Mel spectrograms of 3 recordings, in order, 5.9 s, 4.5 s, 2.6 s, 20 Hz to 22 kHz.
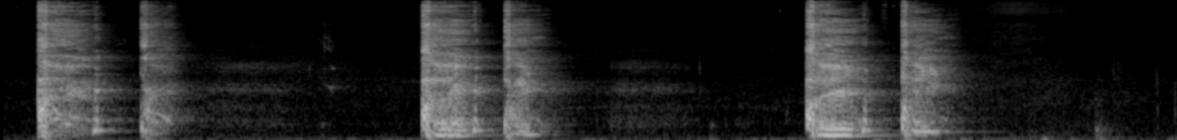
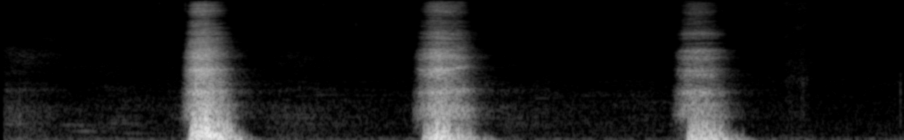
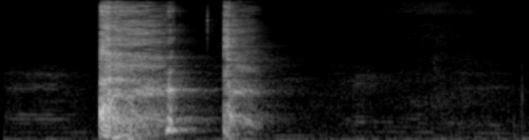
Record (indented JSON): {
  "three_cough_length": "5.9 s",
  "three_cough_amplitude": 8946,
  "three_cough_signal_mean_std_ratio": 0.36,
  "exhalation_length": "4.5 s",
  "exhalation_amplitude": 32768,
  "exhalation_signal_mean_std_ratio": 0.26,
  "cough_length": "2.6 s",
  "cough_amplitude": 13400,
  "cough_signal_mean_std_ratio": 0.3,
  "survey_phase": "beta (2021-08-13 to 2022-03-07)",
  "age": "18-44",
  "gender": "Female",
  "wearing_mask": "No",
  "symptom_cough_any": true,
  "symptom_new_continuous_cough": true,
  "symptom_runny_or_blocked_nose": true,
  "symptom_fever_high_temperature": true,
  "symptom_headache": true,
  "symptom_other": true,
  "symptom_onset": "3 days",
  "smoker_status": "Ex-smoker",
  "respiratory_condition_asthma": false,
  "respiratory_condition_other": false,
  "recruitment_source": "Test and Trace",
  "submission_delay": "1 day",
  "covid_test_result": "Positive",
  "covid_test_method": "RT-qPCR",
  "covid_ct_value": 29.0,
  "covid_ct_gene": "ORF1ab gene",
  "covid_ct_mean": 29.8,
  "covid_viral_load": "170 copies/ml",
  "covid_viral_load_category": "Minimal viral load (< 10K copies/ml)"
}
